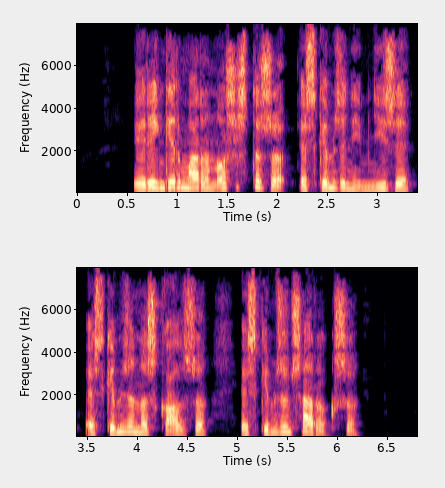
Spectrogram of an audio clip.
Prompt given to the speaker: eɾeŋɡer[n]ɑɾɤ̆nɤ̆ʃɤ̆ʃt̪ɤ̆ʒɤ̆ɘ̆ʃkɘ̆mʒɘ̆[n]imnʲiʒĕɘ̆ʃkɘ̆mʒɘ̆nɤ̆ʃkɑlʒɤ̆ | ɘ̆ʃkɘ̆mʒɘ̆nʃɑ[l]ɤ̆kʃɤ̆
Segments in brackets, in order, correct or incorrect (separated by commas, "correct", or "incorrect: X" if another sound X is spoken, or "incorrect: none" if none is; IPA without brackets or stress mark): incorrect: m, correct, incorrect: ɾ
